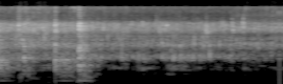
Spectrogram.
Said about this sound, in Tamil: இது நல்லா வதக்கலாம்.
